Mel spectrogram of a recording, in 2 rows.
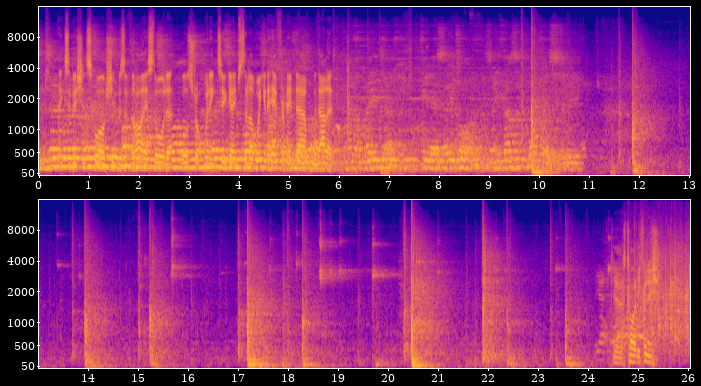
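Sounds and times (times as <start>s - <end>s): squash ball hits: 11.5s - 12.5s, 13.7s - 15.7s, 17.0s - 18.7s, 20.2s - 21.0s, 21.8s - 23.9s
shoe squeaks: 13.0s - 14.2s, 14.8s - 24.8s.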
